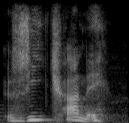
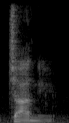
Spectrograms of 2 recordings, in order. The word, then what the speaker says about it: Říčany: Czech it's called Říčany. – Říčany. – Almost. – almost. Říčany. There we go. Phonetically. – Yeah, R with a little hook above it. That's it.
